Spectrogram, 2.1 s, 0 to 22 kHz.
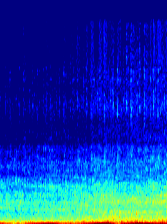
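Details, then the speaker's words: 1989 Jeep Comanche 4.0 automatic 2WD after earlier no-start: steady, deep even rumble at idle, no ticking or knocking; healthy, owner guesses neutral safety switch caused no-start and oil pressure gauge may be bad. "But she starts. She doesn't sound bad. She's not knocking. Sounds healthy."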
